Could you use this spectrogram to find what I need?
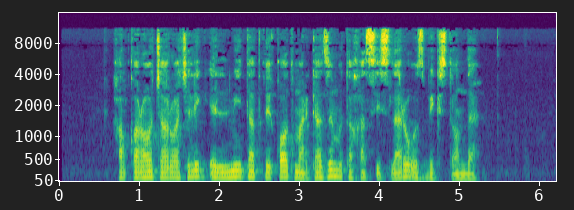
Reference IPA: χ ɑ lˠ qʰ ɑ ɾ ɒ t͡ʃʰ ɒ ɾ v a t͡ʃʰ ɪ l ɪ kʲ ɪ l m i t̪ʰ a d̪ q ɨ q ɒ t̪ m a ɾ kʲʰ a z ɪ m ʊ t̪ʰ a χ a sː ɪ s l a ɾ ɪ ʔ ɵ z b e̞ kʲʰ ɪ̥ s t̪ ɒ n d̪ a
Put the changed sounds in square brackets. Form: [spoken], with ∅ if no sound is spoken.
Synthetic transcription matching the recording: χ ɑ lˠ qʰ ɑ ɾ ɒ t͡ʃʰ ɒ ɾ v a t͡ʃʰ ɪ l ɪ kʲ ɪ l m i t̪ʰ a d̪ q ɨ q ɒ t̪ m a ɾ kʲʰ a z ɪ m ʊ t̪ʰ a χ a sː ɪ s l a ɾ ɪ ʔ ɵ z b e̞ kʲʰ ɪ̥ s t̪ ɒ n d̪ a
